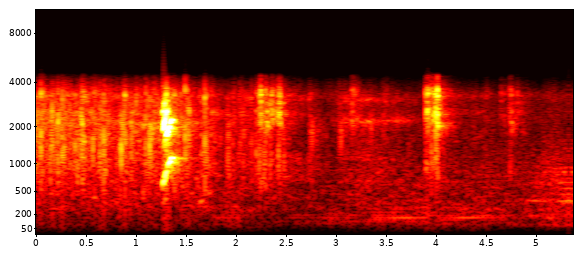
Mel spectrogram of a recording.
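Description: Audience applause tapering off into scattered claps, with one short, loud call rising in pitch about a second in. Then the hall goes hushed apart from a few stray claps.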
